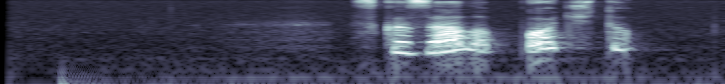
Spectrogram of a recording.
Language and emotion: Russian, sad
